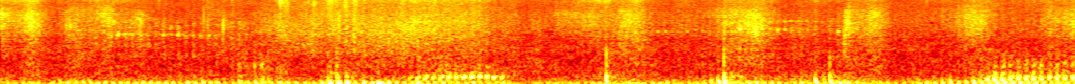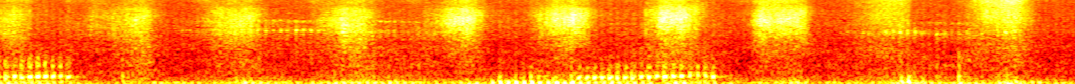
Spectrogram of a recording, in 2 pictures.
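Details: Cat purring while being scratched with artificial nails; a low rumbling purr rises and falls with each breath, with louder drawn-out swells every few seconds, accompanied by soft rhythmic scratching, no talking.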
